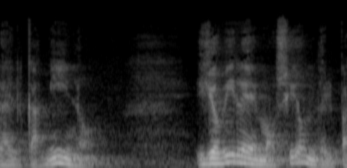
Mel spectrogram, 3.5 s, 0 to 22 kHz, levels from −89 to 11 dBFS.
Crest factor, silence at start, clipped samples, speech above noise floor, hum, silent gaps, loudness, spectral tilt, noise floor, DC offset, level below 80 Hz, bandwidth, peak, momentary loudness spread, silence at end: 20 dB; 0 s; under 0.1%; 29 dB; none; none; -29 LUFS; -7.5 dB/octave; -57 dBFS; under 0.1%; -52 dBFS; 13.5 kHz; -10 dBFS; 12 LU; 0 s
